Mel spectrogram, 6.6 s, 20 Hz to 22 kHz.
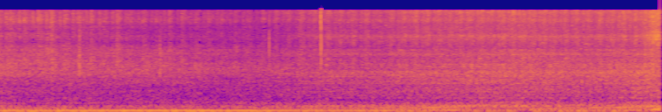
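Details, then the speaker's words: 1959 Chevrolet Apache 3100 pickup V8 running for the first time in over 20 years of sitting, with a fuel leak: a deep, steady rumble with revs rising slightly, running smooth and even. "got not bad first time running over 20 years 1959 Chevy Apache"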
